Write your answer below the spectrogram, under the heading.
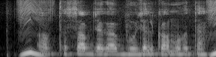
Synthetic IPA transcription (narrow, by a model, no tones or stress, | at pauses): əbt̪osəb̚d͡ʒəɡəbʱuːd͡ʒəlkəmɦoːt̪a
